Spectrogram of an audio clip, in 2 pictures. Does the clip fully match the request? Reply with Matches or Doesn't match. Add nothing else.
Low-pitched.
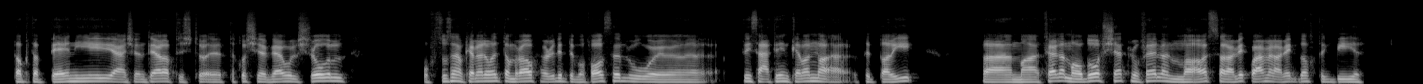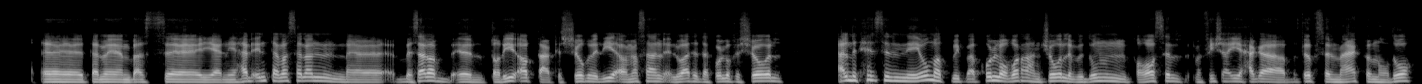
Matches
